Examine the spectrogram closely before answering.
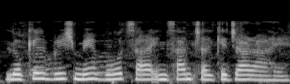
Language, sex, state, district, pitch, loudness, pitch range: Hindi, female, Arunachal Pradesh, Longding, 235 Hz, -14 LUFS, 225-245 Hz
